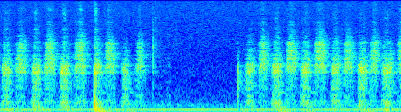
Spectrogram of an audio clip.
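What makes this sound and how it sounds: A coin scrapes the latex panels of a blue paper scratch lottery card in quick, rhythmic gritty strokes, broken by a sharp tap near the one-second mark. The scratching pauses for about a second before resuming in the same brisk rhythm, all over a steady low hum.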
